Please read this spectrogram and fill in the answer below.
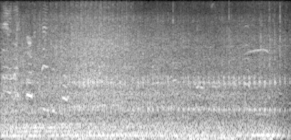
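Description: Steady wind rumble and road noise from a moving e-trike, with a few faint, brief voices in the background.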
